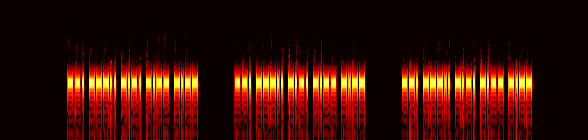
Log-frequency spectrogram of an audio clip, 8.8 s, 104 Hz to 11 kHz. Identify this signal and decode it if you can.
Morse code, heard as a keyed tone, about 46 wpm, 700 Hz. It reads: G8CYY G8CYY G8CYY
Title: DXCC-100 Call Signs - 5 Characters - Repeated 3x - 45wpm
